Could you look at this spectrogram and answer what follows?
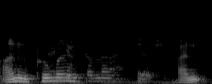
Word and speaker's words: Anupama Joshi: He co-authored that with UEPI staff member, how do you pronounce her name? Anupama Joshi.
